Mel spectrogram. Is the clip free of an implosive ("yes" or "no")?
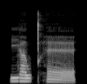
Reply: yes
